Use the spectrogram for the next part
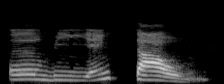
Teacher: No caso de ambiental, a sílaba tônica é tal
